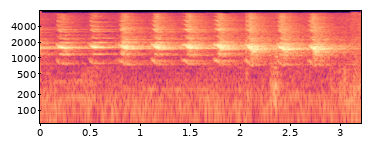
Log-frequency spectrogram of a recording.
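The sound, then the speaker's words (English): A turkey call produces a steady series of about nine raspy yelping notes, evenly spaced and fairly loud, each with a bright, harmonic-rich pitch, with no talking. “But when you get one, take the call, hold it, don't touch the sideboard, and move it and see where the second note comes from.”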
